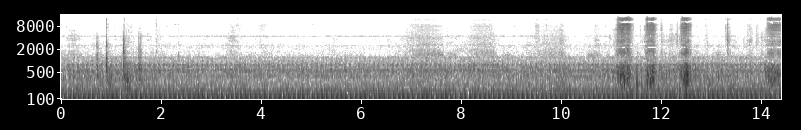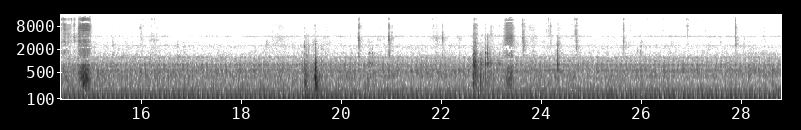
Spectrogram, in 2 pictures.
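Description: A person eating noodles from a bowl: several short loud slurps about halfway through, then a few sharp clicks of chopsticks against the bowl. Under it all, a steady low motor drone.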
